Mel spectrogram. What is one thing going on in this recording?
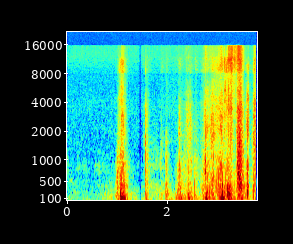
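A hand bumps and rubs against the microphone.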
